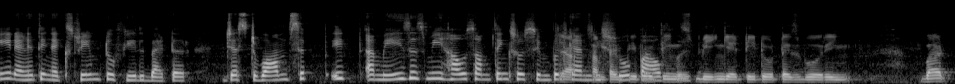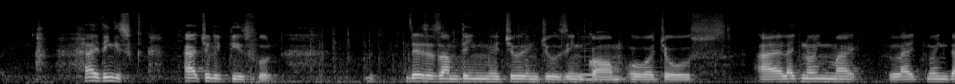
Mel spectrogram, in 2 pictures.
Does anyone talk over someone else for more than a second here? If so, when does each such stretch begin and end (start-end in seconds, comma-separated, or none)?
5.6-6.9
